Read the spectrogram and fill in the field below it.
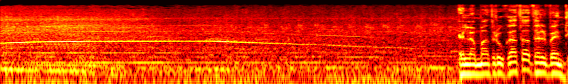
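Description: A siren wails, rising and falling.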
